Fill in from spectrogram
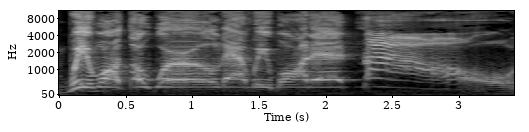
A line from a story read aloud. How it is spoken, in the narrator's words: used to scream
